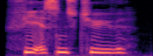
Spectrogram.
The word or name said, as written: firsindstyve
